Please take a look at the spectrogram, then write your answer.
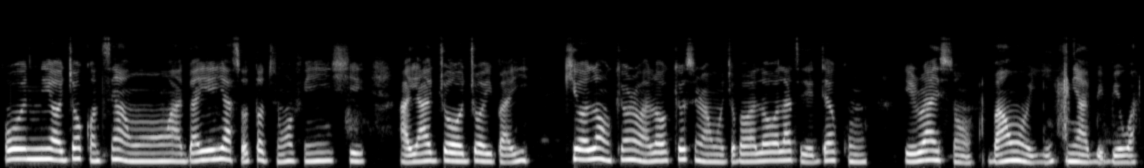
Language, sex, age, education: Yoruba, female, 46-60, tertiary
